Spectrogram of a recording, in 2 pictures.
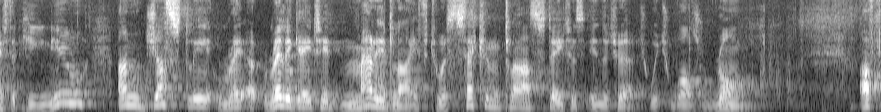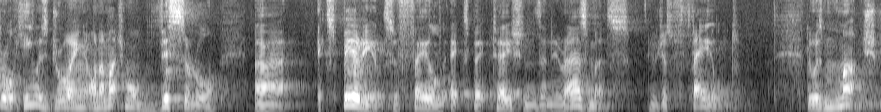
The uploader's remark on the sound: Recorded 30 April 2012 at St Cecilia's Hall, Edinburgh.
